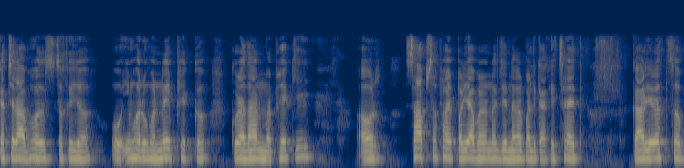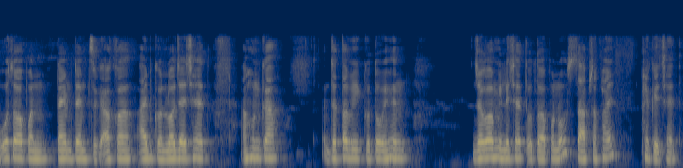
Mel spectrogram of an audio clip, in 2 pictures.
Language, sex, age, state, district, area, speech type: Maithili, male, 45-60, Bihar, Madhubani, urban, spontaneous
